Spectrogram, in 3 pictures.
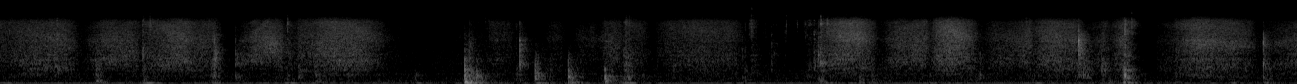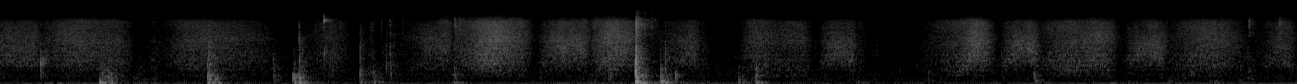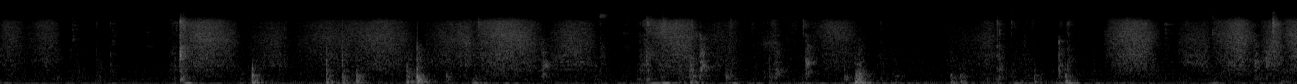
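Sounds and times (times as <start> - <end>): mop swishing on hard floor: 0.0 - 38.9.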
